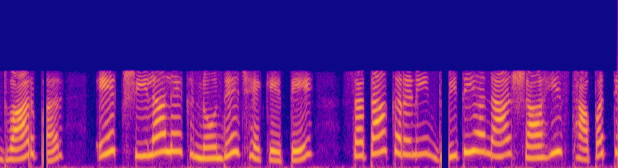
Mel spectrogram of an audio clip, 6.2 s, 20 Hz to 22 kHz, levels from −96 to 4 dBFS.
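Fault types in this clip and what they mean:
Packet loss filled with silence: packets carrying the speech never reached the receiver, which played silence in their place instead of concealing the gap. The result is two abrupt holes in the speech, a 40 ms dropout from 0.44 to 0.48 s and an 80 ms one from 4.42 to 4.50 s. Both lengths fit whole runs of 20 ms packets, and their edges are hard, cut into the narrow telephone band of the G.711 coding.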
